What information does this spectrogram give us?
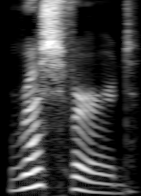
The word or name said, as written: Rushford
